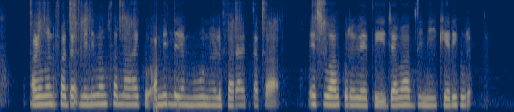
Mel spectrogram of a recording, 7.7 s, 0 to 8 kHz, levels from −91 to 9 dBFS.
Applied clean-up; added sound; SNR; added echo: neural mask model RNNoise.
